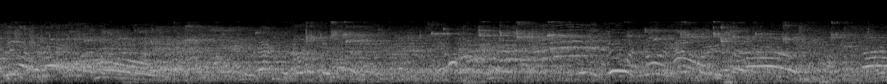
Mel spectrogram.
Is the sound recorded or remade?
recorded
